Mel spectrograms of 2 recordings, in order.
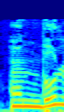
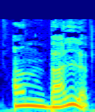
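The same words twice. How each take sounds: First: It is pronounced like an English word. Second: It is pronounced like a German word. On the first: The speaker calls it wrong. "on ne dit pas handball" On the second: The speaker calls it right. "on dit handball, parce que ce n'est pas un mot anglais, c'est un mot allemand"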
